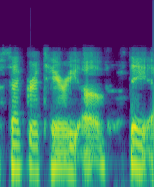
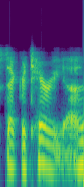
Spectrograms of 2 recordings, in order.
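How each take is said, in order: First: "Secretary of State" with a sounded OF; careful full pronunciation. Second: "Secretaria" with of melted into uh; reduced "of". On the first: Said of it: "instead of". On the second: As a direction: run secretary and of together as Secretaria. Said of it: "I said, like". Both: Shown as a demonstration.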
